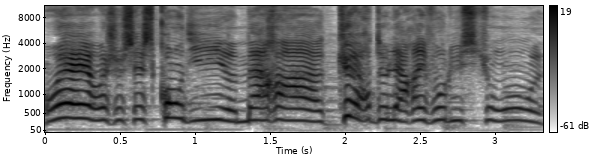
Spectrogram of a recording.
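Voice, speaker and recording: A man's cartoonish character voice at an extremely high pitch. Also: moderate pace. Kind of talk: comedy puppet dialogue full of puns. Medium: puppet.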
